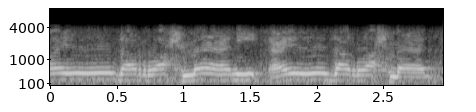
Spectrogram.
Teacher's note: وقرأ الباقون بنون ساكنة بدون ألف وفتح الدال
